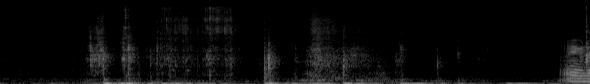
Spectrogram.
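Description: Plastic wrapping crinkles and tears as hands open a pack.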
